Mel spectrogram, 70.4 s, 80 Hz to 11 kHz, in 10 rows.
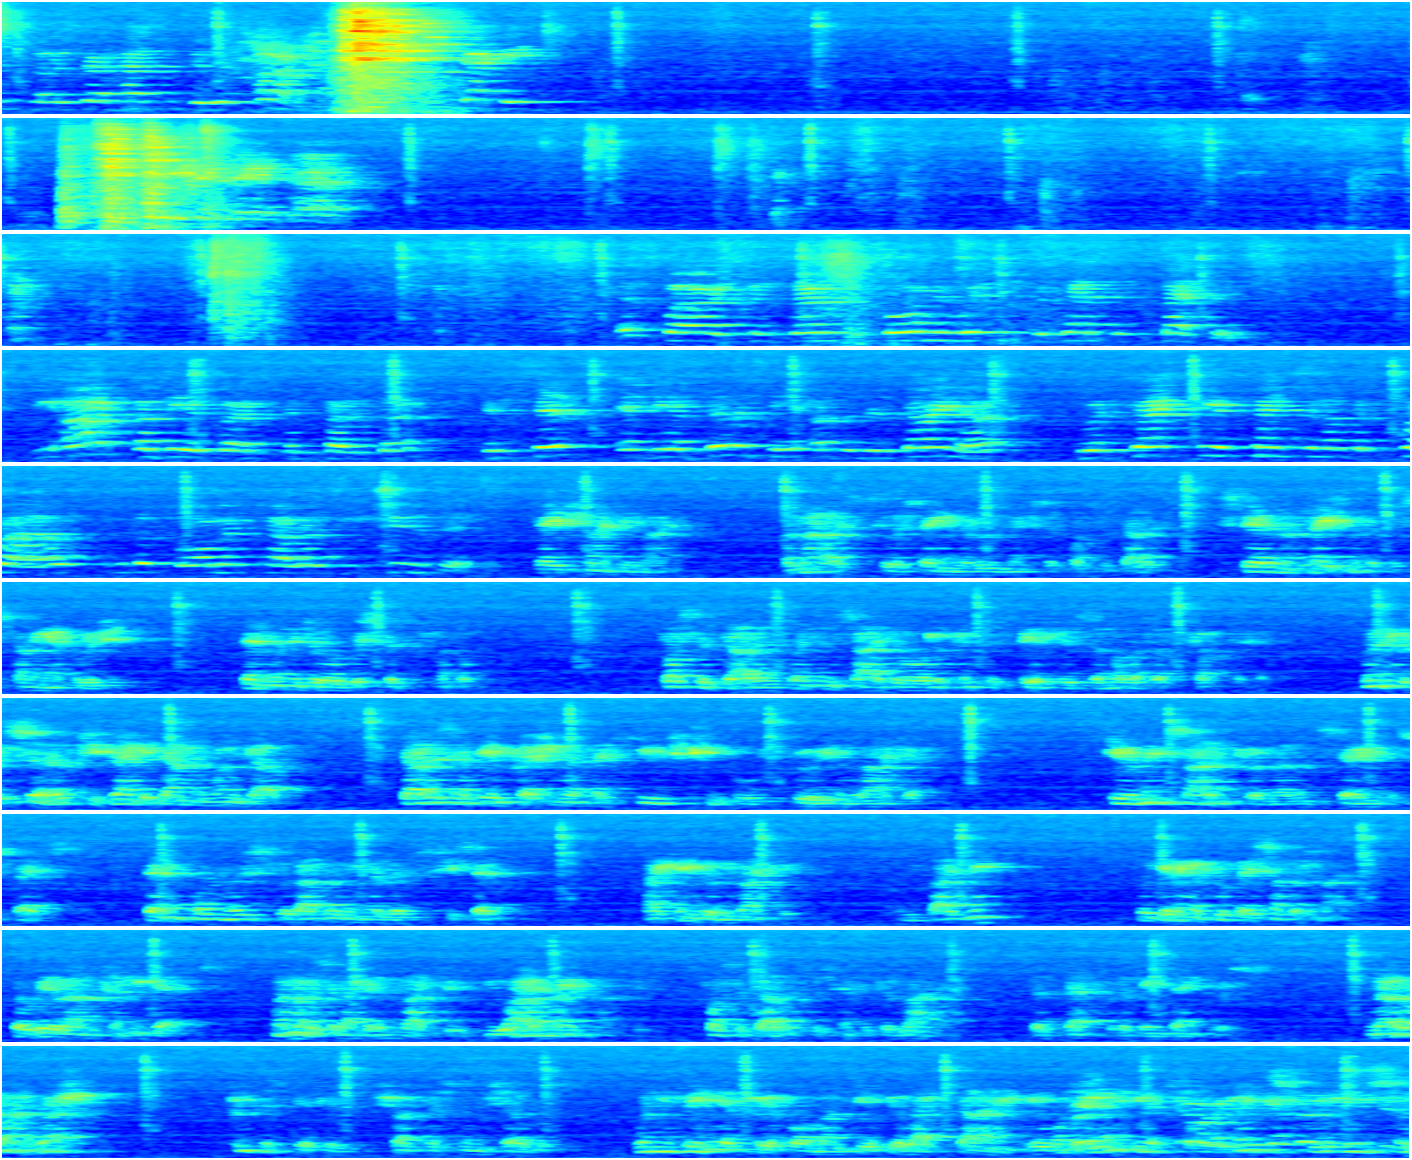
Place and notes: berlin, friedelstraße: das büro - the city, the country & me: looking tv
godard´s one plus one vs. das büro
the city, the country & me: september 2, 2010
Berlin, Germany, 2 September 2010, 02:27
